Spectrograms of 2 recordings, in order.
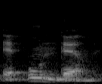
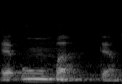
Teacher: So the M turns into an N in front of the D.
